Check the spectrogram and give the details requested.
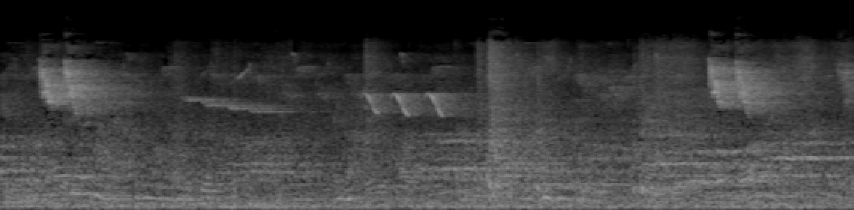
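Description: Small birds chirping, with quick falling notes in groups of three, over a faint steady hum of voices. Two louder hissy bursts come about half a second in and again near the end.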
